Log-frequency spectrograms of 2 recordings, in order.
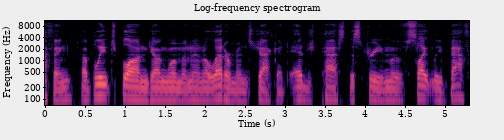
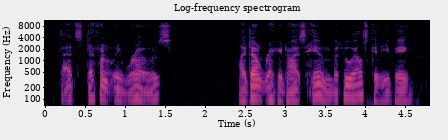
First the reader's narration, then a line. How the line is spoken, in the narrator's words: Rory mused quietly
